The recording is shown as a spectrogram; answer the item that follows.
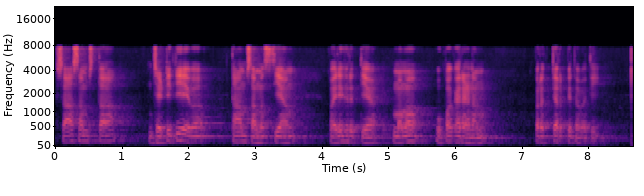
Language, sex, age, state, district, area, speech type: Sanskrit, male, 18-30, Kerala, Ernakulam, urban, spontaneous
